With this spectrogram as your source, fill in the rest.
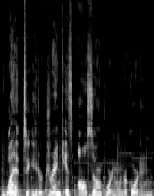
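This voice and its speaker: A woman hosts a scripted tutorial as an indie voice actor, narrating with a playful, cheeky manner and tossing in joking asides. Her medium-pitched voice is animated and moderately paced, with background music playing.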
